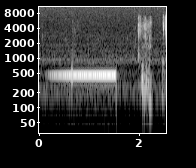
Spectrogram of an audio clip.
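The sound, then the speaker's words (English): A steady telephone dial tone hums for over a second as a call is being placed, briefly interrupted by a click, then cuts off abruptly before a voice begins speaking. “Ladies and gentlemen, we're going to try to get him on the phone right now.”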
